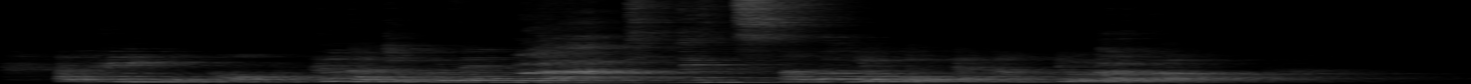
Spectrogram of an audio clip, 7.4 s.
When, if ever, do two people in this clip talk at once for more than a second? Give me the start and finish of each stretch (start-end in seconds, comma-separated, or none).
none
